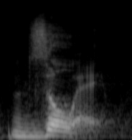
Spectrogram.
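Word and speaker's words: Zoe (ζωή): The other word is zoe. D-Z-O-E. Zoe. All right? Some people write it zoe, but it's pronounced zoe.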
